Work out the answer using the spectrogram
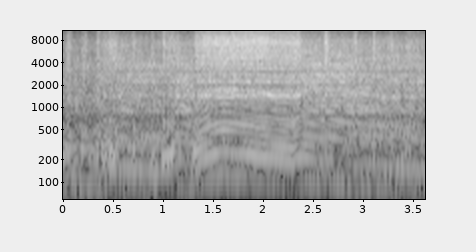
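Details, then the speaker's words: Two-stroke dirt bike after a carburetor change fixed its lean jetting; a fluttery, mechanical-sounding crackle comes in as the throttle closes after revving. The owner doubts lean popping and tears it down to find the cause: crackling noise on deceleration. "it sounded really really good the next time i wrote it but i was still hearing that like fluttery cracking noise listen did you hear that a little crack yeah get up there so you can hear it when i let off"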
